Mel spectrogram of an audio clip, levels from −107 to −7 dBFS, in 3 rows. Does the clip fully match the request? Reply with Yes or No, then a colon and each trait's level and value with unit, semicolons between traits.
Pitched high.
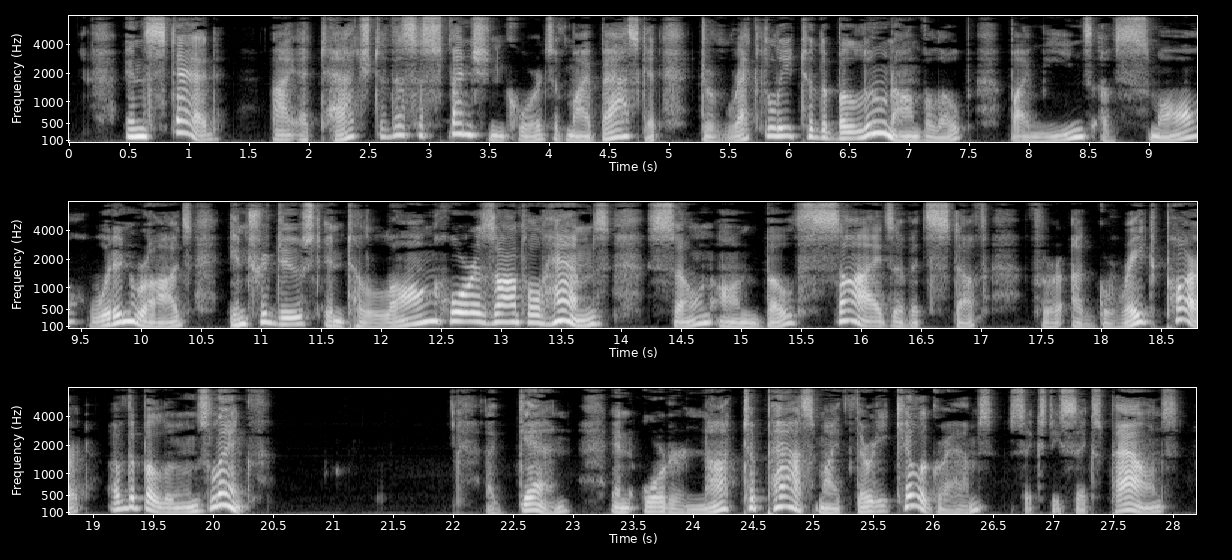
No: low, 135 Hz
